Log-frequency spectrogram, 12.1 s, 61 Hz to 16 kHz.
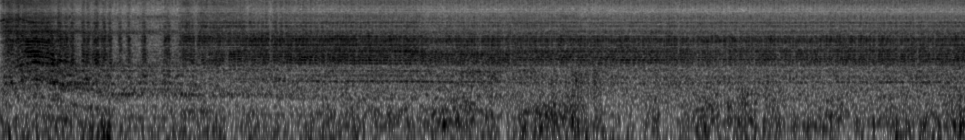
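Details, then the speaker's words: Lexus RX330 idling after adding Lucas power steering stop leak, reservoir leaking badly: faint thin steady whine over idle; pump suspected dying, not confirmed. "all right let's turn it on so you can hear it whine see if it goes away"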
